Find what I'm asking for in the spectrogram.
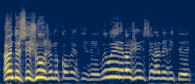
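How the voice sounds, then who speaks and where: A man preaching mimics a carefree man who keeps putting off faith to enjoy life, dismissive and breezy, higher than his own voice. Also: moderate pace. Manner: breezy, dismissive, repeating himself.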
